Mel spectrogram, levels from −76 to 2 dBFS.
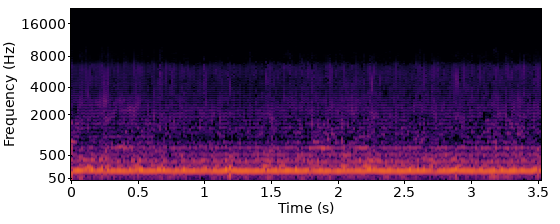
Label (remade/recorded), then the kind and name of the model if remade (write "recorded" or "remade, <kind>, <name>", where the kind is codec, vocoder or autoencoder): remade, vocoder, BigVGAN v2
